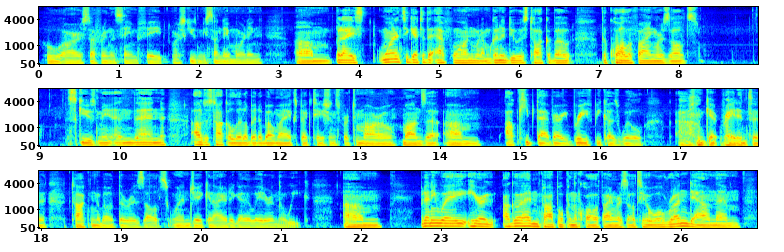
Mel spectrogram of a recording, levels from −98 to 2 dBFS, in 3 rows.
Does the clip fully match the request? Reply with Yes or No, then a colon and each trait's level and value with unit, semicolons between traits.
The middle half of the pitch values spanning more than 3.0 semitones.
No: average, 2.7 semitones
